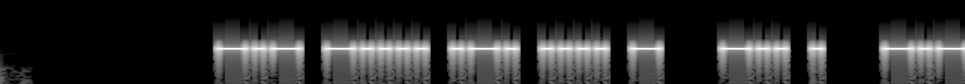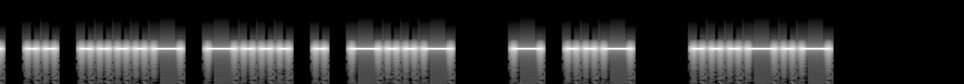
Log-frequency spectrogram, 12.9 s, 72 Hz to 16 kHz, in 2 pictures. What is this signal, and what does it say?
Morse code, heard as a keyed tone, about 20 wpm, 700 Hz. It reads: K6RHT DE KI4BEX TU <SK>
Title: K1USN SST QSO Practice 20wpm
